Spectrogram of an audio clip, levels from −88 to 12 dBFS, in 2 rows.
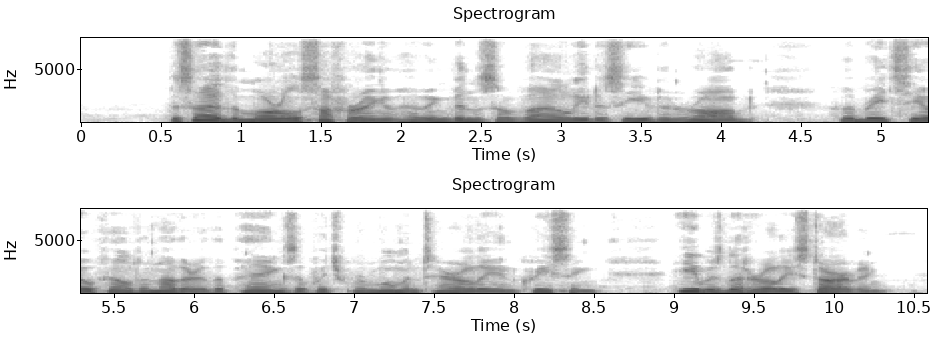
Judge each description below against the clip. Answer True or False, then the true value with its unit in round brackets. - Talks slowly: False (160 wpm)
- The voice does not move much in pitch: False (3.3 semitones)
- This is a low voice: False (160 Hz)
